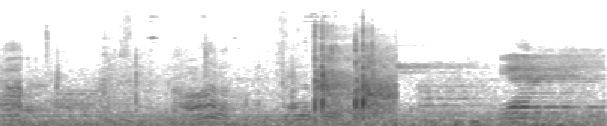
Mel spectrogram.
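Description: Indistinct voices of people talking on an indoor court, with a cluster of sharp clicks and knocks about two seconds in that is the loudest moment.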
